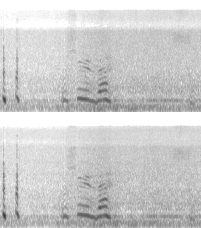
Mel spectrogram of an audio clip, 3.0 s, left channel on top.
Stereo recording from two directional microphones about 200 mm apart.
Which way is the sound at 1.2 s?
50° left (ahead or behind).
